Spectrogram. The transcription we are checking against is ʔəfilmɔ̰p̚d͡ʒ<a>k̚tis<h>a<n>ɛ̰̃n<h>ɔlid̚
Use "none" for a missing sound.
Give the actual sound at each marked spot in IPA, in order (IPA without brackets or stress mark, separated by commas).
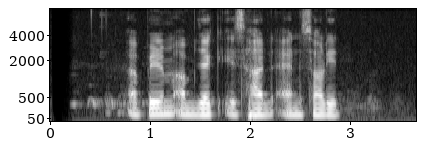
ɛ, h, d, s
